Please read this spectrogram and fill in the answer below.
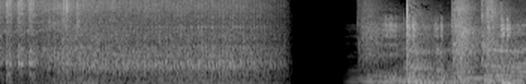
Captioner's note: coach engine purring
